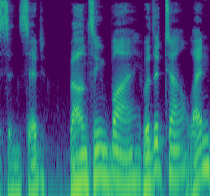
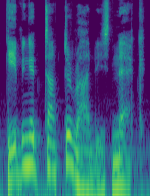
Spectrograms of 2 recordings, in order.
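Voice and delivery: usual speaking voice

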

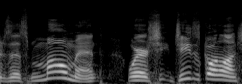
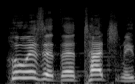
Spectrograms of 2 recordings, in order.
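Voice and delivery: loud, higher-pitched demand; calling out; 7 semitones higher, 8 dB louder than usual. Acted. Jesus asking the crowd who touched him, loud call. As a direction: call the question out to a whole crowd.

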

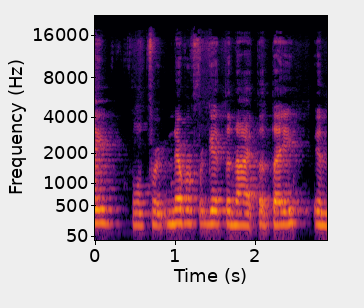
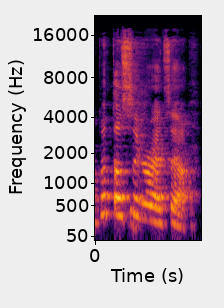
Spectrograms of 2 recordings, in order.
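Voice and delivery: raised, higher preachy scolding; hammed-up lecture to a smoker, louder; mock scolding preacher; 6 semitones higher, 3 dB louder than usual. [name] lecturing smokers outside the mall, a mock preachy scold.

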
